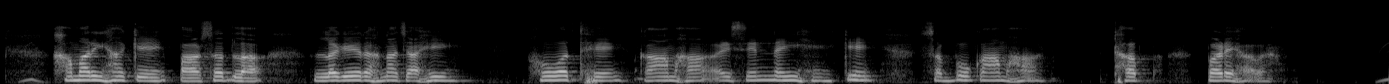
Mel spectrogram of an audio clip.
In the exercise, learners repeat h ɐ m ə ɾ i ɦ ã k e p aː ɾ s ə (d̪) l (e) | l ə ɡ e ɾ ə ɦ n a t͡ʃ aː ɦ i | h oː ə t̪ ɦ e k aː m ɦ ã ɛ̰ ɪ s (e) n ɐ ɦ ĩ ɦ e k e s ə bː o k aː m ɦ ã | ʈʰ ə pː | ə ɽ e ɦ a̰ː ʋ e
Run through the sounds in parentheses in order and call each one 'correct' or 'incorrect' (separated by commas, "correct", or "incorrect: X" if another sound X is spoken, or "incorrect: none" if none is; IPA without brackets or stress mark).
correct, incorrect: a, correct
